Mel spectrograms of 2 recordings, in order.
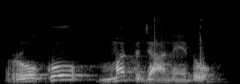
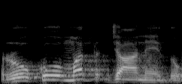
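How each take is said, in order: First: Slow रोको, pause, then मत जाने दो together; pause after रोको. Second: Slow रोको मत together, pause, जाने दो; pause after मत. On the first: (रोको के बाद विराम, फिर धीरे से मत जाने दो) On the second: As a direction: join रोको to मत, break, then जाने दो. (रोको मत के बाद विराम, फिर धीरे से जाने दो) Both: Shown as a demonstration. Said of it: "बस इसी में सारा है".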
